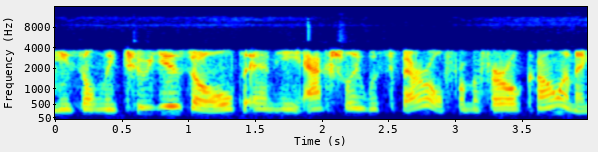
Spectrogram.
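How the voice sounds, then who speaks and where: A woman speaks in a plain, everyday voice. Her pitch is fairly low and her intonation fairly even. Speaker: fundraiser organizer. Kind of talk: interview.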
